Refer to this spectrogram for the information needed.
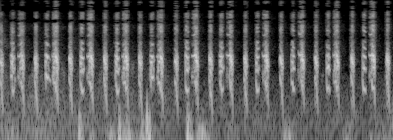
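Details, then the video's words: Female chukar kept as a hunting decoy, uttering a fast run of sharp clucking chatter notes, roughly two per second, evenly pulsed throughout with a low rumble underneath. "female dasi madi awas keklik sesi chakor birds zirk teter ki awaz"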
